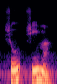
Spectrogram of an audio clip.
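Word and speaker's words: Tsushima: तो जो ये देखो इसको पढ़ेंगे हम सुशीमा, अच्छे से लिख देता हूँ, सुशीमा। इसमें टी साइलेंट होता है।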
